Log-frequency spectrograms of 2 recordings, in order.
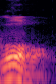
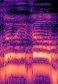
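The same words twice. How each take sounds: First: The name is mumbled, thick and swallowed together. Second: The name is said crisply with every syllable clear. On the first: This is how the real broadcasters say it. "like a dog with peanut butter on the roof of his mouth" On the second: This is how the speaker himself says it. "I call it Louisville"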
